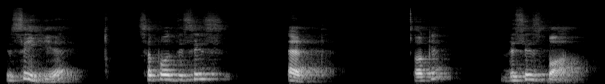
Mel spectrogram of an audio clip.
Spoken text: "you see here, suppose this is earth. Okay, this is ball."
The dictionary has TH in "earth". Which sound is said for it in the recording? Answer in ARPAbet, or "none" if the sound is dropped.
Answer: T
